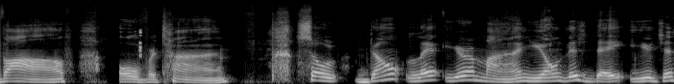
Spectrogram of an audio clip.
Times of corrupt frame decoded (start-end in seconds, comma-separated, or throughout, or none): 1.39-1.42, 3.37, 4.42, 5.49-5.52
